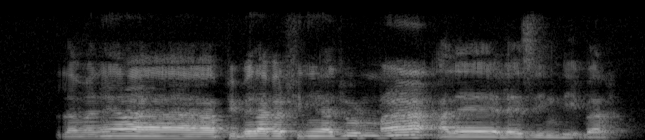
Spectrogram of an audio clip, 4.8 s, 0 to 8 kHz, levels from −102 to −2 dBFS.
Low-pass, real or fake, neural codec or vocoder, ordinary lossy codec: 7.2 kHz; real; none; none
